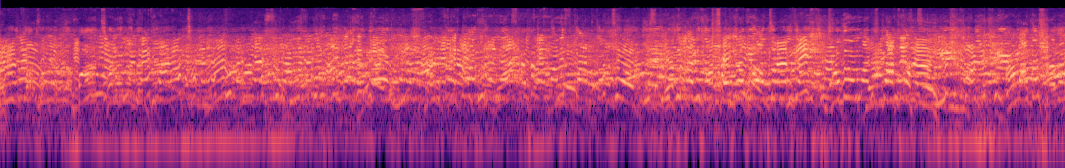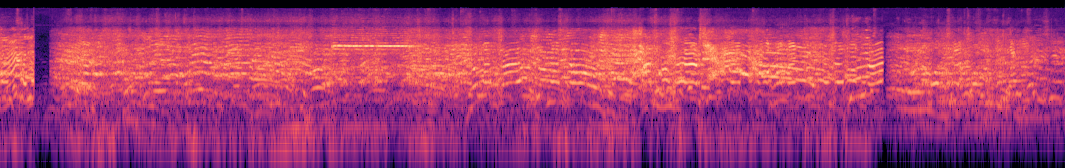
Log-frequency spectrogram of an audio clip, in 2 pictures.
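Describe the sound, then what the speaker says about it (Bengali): A crowd of women protests outside Sandeshkhali police station, with dense, continuous overlapping voices, shouting and chatter filling the scene loudly throughout and only a brief break midway. "মহিলাদের বিক্ষোভ থানার সামনে পৌঁছে গিয়েছে"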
